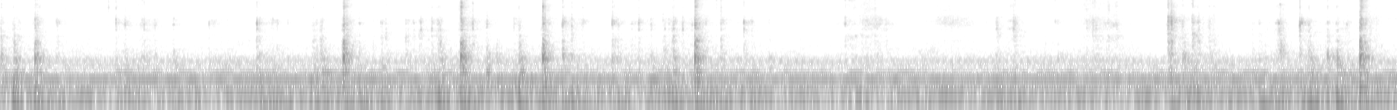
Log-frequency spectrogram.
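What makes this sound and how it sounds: Long teal-painted nails and fingertips type rapid taps on a white plastic laptop keyboard with cartoon stickers on its hollow keys. Quick, short clicky taps come in a steady run over a low, constant hum, with a few sharper, brighter clacks standing out.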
